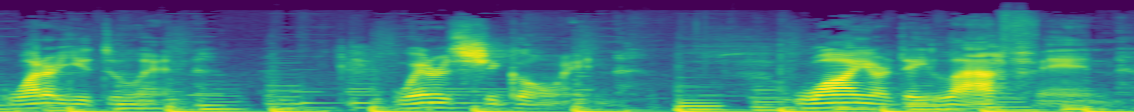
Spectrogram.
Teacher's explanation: And the intonation is not rising, it's falling.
